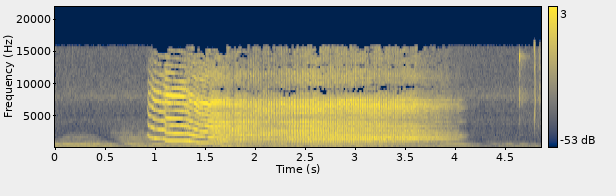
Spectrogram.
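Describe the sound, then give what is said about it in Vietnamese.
Creaking of a dry, unoiled hinge as a back door slowly swings open. A descending squeal comes first, then a long raspy grinding that lasts a few seconds over a steady low hum. “Cánh cửa sau lưng quán từ từ mở. Ấy, cái tiếng bản lề lâu ngày khô dầu rít lên ken két.”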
